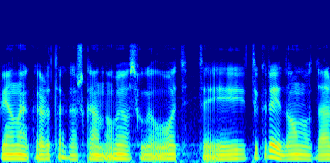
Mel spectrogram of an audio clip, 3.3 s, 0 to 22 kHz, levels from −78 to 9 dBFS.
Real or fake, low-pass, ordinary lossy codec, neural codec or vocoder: real; 7.2 kHz; MP3, 96 kbps; none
